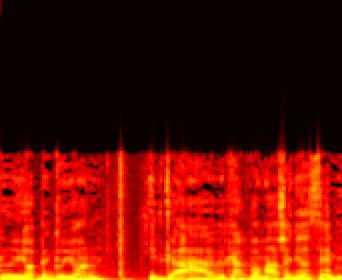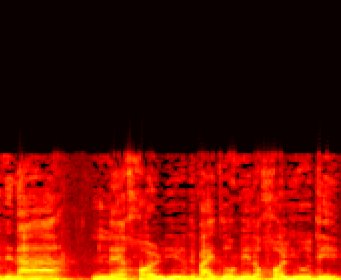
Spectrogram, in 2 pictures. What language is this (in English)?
Hebrew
